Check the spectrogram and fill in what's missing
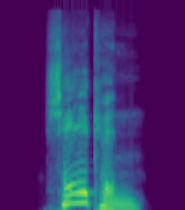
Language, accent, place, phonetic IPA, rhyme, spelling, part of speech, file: German, Germany, Berlin, [ˈʃɛlkn̩], -ɛlkn̩, Schälken, noun, De-Schälken.ogg
- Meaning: dative plural of Schalk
